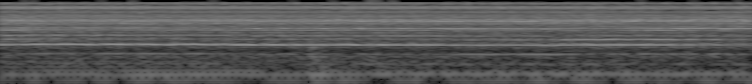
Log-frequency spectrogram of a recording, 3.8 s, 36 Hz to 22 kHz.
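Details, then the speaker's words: 2007 Jeep Wrangler 3.8L at idle: thin steady whine sits high over the idle, fixed in pitch; failing alternator, replaced afterward. "all right so as you can hear this is the sound that the alternator started making once I hopped in the Jeep and I immediately knew something was off"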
